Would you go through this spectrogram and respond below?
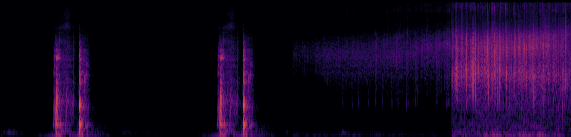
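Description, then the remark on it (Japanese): Two short double pops, then a soft fizzing hiss that builds steadily and turns into a dense, loud crackling for the last second or so, with no talking. “シュワシュワシュワシュワ、パチパチパチパチ。”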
